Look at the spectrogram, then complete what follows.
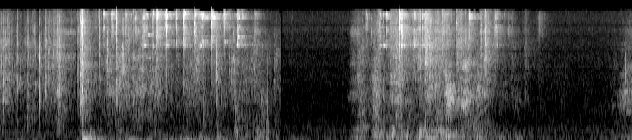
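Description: A French bulldog playing with a toy: scuffling, rustling and clicking noises mixed with the dog's own noises. They come in two stretches, one starting about a second in and one about three and a half seconds in, with a short lull between.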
